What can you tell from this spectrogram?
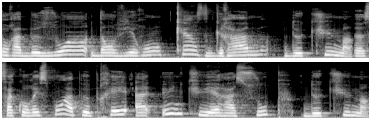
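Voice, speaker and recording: Her delivery is fairly slow. The woman's intonation rises and falls in a lively way. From Mayotte. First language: Shimaore (Mayotte language) (speaking French). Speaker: beauty and wellness youtuber. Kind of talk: tutorial.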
